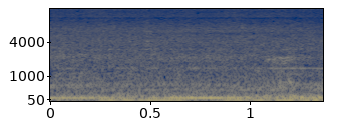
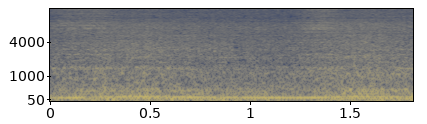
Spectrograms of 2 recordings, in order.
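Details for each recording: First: 1989 Jeep YJ carbureted engine, fully warmed, air filter back on, after electric choke repair for running rich and fouling plugs: smooth steady rumble with no misses, but idle noticeably high. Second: 1989 Jeep YJ with carburetor and electric choke, previously running rich and fouling plugs, fully warmed up with air filter refitted: even, steady low rumble with no misses or knocks; normal engine running, idle slightly high.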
